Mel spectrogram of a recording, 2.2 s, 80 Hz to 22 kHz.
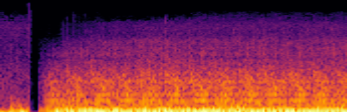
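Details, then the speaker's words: Chevy/GMC Duramax diesel truck in cold weather with a slight charging issue and drained batteries, just started after charging. Oil pressure rises to 80, and it settles into a steady, deep, even idle with no knocks or misses; alternator and engine sound good. "Oil pressure's doing good now, guys. Whew. Oh my God. That seemed like it took forever. Alternator's doing good. Engine sounds good."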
